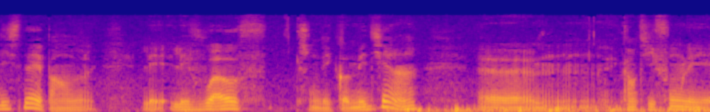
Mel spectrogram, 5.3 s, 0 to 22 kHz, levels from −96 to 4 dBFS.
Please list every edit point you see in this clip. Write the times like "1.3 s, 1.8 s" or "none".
none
